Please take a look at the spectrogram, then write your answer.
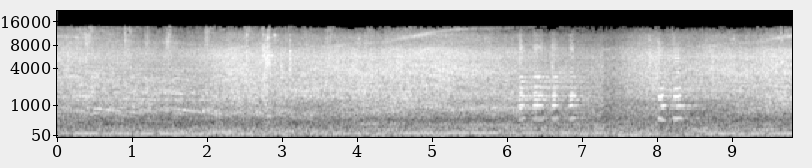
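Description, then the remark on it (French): Short car horn toots sound several times over a steady rumble of street traffic, with engines and passing vehicles filling the background of a busy road in a town in the American heartland. “Des petits coups de klaxon dans une ville de l'Amérique profonde.”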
